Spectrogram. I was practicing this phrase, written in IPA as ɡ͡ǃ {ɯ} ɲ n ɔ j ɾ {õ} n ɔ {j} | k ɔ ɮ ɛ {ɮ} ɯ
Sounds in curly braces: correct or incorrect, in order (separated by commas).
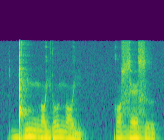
correct, incorrect, correct, correct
